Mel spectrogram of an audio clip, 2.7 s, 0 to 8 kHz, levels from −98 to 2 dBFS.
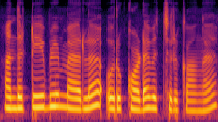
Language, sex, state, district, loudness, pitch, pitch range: Tamil, female, Tamil Nadu, Nilgiris, -14 LUFS, 235 Hz, 220-255 Hz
